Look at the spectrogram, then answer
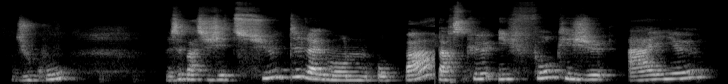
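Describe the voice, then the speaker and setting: A woman speaks very slowly, her pitch varying in an ordinary way. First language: not French (speaking French). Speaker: vlogger and language learner. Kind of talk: casual vlog. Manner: halting, many hesitations.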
